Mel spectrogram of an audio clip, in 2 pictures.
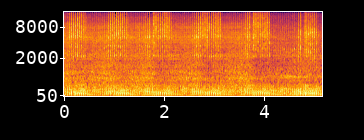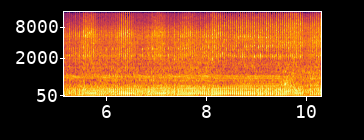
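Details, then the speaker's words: ATCO cylinder mower with a Dell'Orto carb, left overnight with fuel and no leaks, started on choke: engine surges slowly and unevenly about every second instead of holding speed; hunting because the choke was set too far. "That hunting because I put the choke too far around."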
